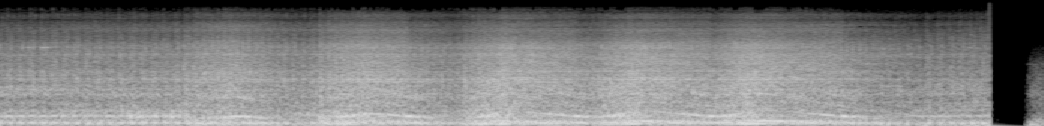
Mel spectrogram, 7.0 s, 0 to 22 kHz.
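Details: Yamaha FZ (FZ16/2.0/3.0) single-cylinder engine revved in blips gives a rough gritty drone, often mistaken for crank bearings, piston or timing chain; the noise changes drastically when the stator is disconnected, pointing to a burnt stator.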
